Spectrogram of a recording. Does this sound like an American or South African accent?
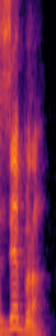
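South African. It is said in a South African accent.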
